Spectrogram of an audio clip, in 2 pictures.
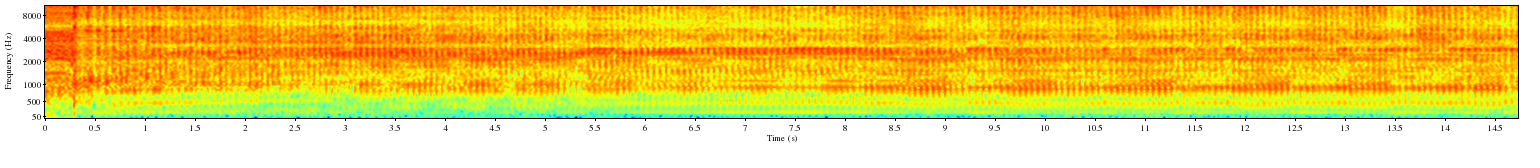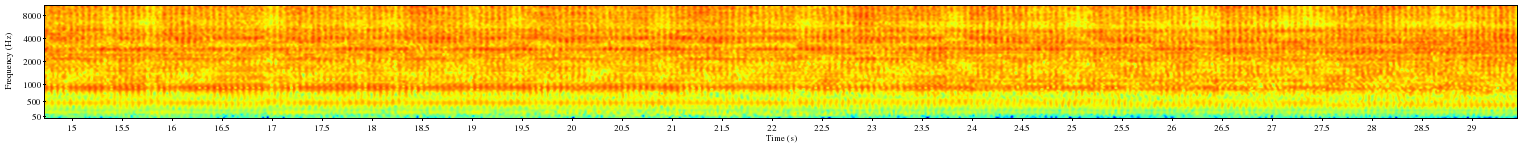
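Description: Milwaukee M12 FID cordless impact driver hammering steadily on speed setting 3 as it drives a long 10 mm screw into a block of hard timber. It kicks in abruptly and stays noisy and even, under heavy load.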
